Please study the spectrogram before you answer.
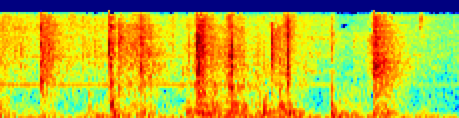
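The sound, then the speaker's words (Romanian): A door is opened late at night to a visitor: a quick series of clunks, rattles and knocks from the latch and door, irregular and fairly loud, without voices. “Cine-o fi la ora asta? Mă duc să deschid.”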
